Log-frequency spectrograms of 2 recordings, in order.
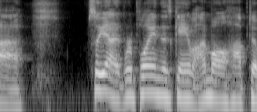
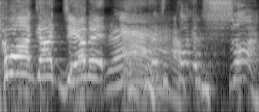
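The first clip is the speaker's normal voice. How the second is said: mock very high, loud, drugged-out raging yell; 6 dB louder than usual. Recalling being recorded after losing, mimicking own drugged-out rage. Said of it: "my fucking drugged out rage going".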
